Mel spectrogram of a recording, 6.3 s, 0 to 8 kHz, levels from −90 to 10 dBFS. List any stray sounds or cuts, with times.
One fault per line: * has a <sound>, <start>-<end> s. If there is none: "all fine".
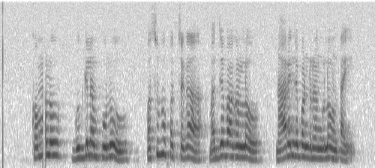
* has a dropout, 0.7-0.8 s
